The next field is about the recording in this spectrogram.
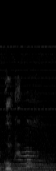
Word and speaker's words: Guggimon: Real quick, how do you how do you pronounce that figure? Is it is it Guggimon or? I say Guggimon.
